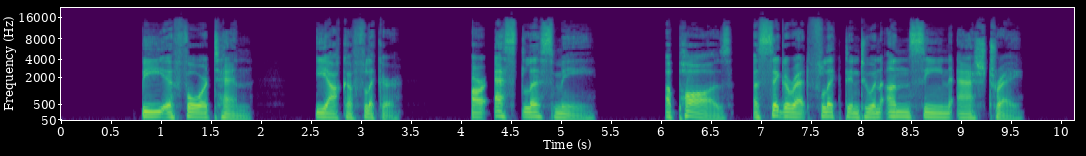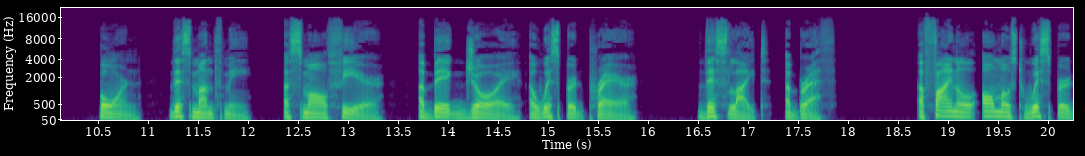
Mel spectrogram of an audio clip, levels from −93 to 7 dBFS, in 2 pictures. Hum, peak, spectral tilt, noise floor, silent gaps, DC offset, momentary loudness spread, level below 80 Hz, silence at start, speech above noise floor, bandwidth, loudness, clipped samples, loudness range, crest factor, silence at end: none; -2 dBFS; -5 dB/octave; under -90 dBFS; none; under 0.1%; 11 LU; -42 dBFS; 0.8 s; over 72 dB; 15.5 kHz; -19 LUFS; under 0.1%; 3 LU; 18 dB; 0 s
